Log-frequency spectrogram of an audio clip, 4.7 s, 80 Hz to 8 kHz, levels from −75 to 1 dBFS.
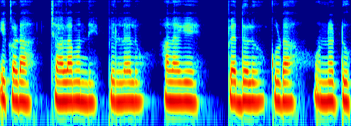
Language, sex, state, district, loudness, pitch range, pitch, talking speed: Telugu, female, Andhra Pradesh, Chittoor, -12 LUFS, 195-200 Hz, 200 Hz, 100 wpm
